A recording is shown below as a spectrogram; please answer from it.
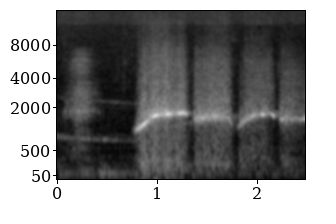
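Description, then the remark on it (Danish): A high, whining metallic squeal of train wheels braking to a stop, swelling in several loud surges over a hissing rumble, with no voices. “Blande sig med det vinende toghjul, der nu lagde an til at stoppe.”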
